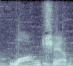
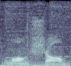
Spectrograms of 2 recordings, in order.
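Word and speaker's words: Longchamp: i'm an uncultured swine it's probably pronounced longsham i believe it is a to go with a parish paris fashion week that is probably pronounced french-wise i'm assuming long chomp but i like the sound of long champ sounds like a really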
